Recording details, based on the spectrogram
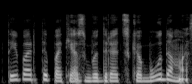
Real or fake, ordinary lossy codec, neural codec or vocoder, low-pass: real; MP3, 64 kbps; none; 10.8 kHz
